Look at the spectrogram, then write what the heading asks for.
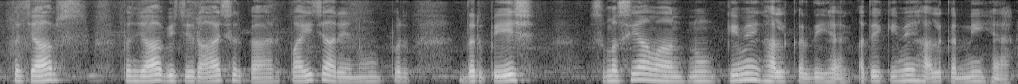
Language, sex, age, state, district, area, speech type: Punjabi, female, 60+, Punjab, Jalandhar, urban, spontaneous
